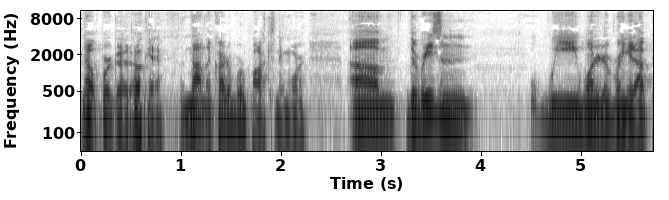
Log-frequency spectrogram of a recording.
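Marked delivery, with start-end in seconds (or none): none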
